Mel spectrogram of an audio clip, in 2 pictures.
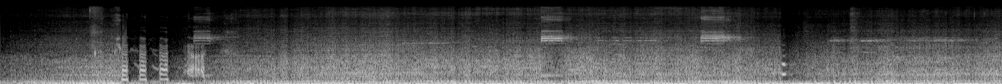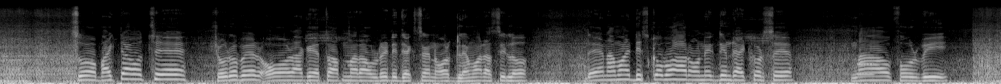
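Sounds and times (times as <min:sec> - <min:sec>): traffic: 0:00.0 - 0:20.0
high horn toots: 0:05.4 - 0:07.5.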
